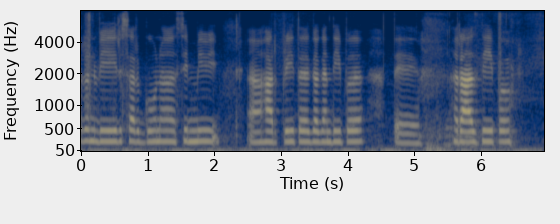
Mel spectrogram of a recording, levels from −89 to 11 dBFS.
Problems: none marked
